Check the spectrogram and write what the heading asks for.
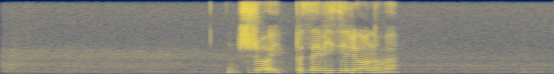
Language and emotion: Russian, angry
